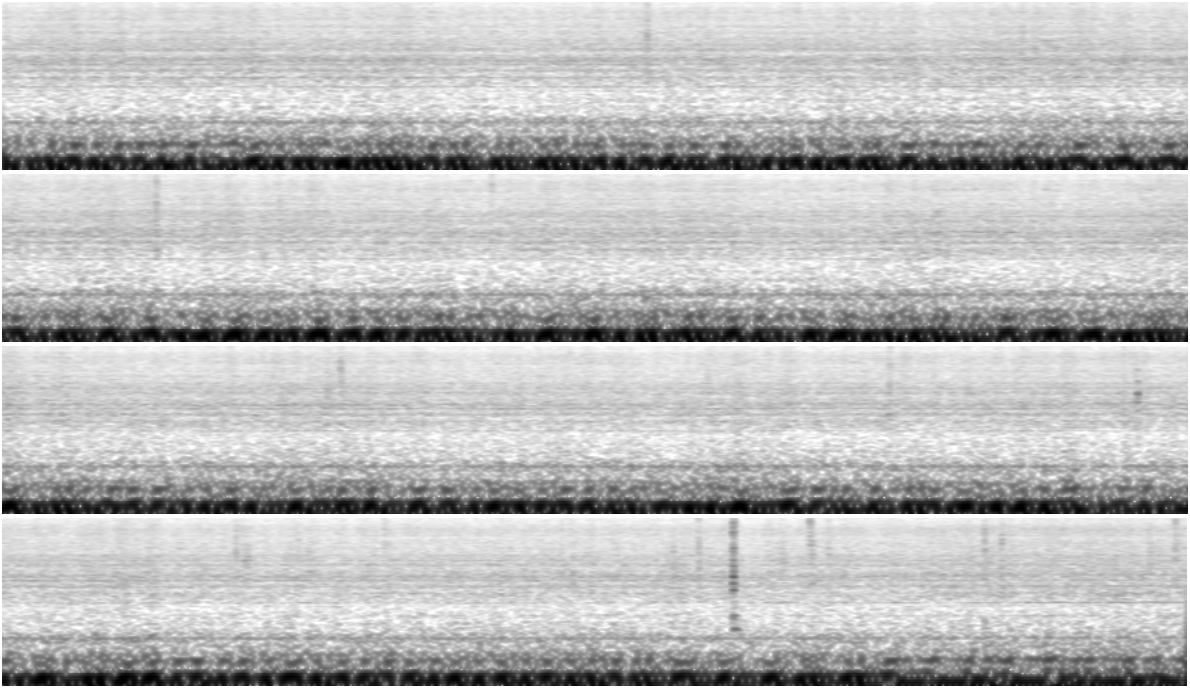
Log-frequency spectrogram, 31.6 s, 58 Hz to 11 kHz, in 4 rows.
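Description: Nissan Pulsar N12 turbo's E15ET turbocharged four-cylinder idling steadily at about 1300 rpm, heard from inside the car, running on a roughly 50/50 blend of E85 and 98 pump fuel while its injector trims are being tuned.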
